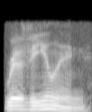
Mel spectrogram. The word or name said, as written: revealing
